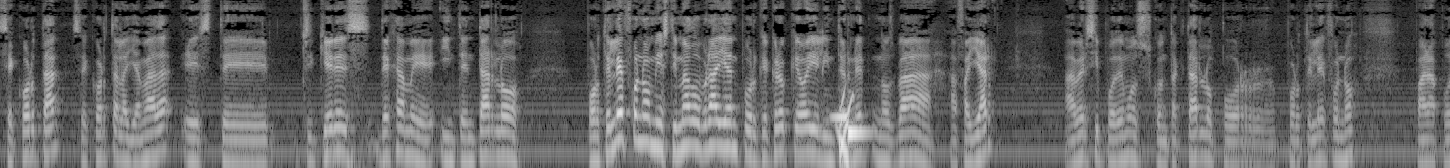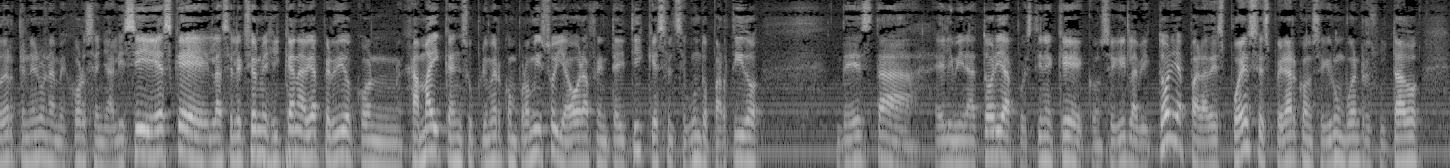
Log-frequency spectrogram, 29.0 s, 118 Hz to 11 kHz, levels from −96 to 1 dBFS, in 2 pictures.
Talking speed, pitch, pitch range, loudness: 170 wpm, 140 Hz, 125-155 Hz, -25 LUFS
